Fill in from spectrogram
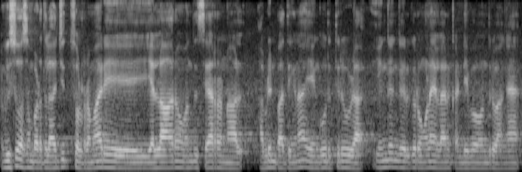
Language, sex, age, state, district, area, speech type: Tamil, male, 18-30, Tamil Nadu, Cuddalore, rural, spontaneous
